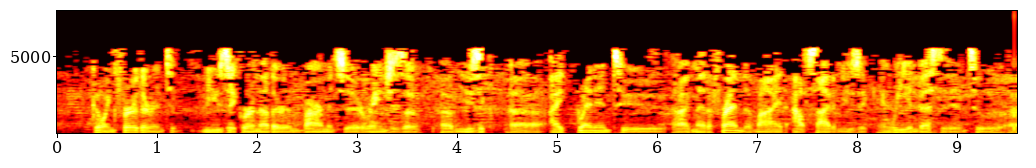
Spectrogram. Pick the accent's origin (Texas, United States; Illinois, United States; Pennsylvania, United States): Pennsylvania, United States; Pittsburgh; So, I come from Pittsburgh. I was classically trained. I started on the violin when I was 5 years old.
